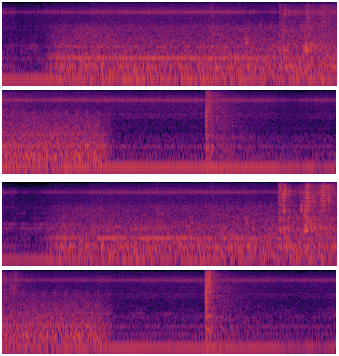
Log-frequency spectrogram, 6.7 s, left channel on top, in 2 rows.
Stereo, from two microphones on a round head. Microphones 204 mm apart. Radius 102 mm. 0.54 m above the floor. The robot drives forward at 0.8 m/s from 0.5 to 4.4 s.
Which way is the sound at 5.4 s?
40° right (ahead or behind).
